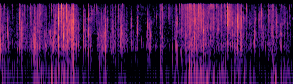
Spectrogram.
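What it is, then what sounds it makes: Woven polypropylene carrier bag being crumpled. An empty blue IKEA BRATTBY woven polypropylene carrier bag is rubbed and crumpled with the fingers. It gives a steady run of dry, crackling crinkles and crunches with bright, papery texture. The sound swells in two louder bursts of handling before settling.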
